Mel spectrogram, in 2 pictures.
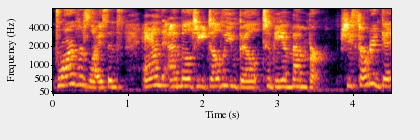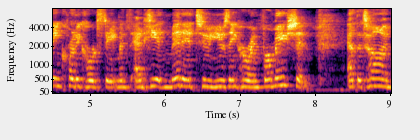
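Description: A woman TV news reporter delivering a live report outdoors at night into a handheld mic, in a measured news delivery. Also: fairly high pitch, reverberant, rough recording. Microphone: handheld microphone.

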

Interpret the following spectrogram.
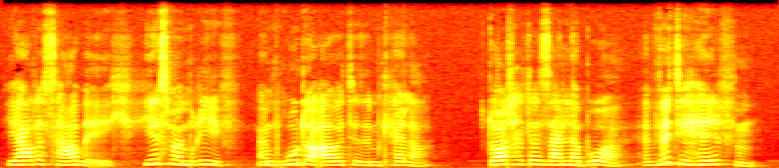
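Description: A woman's voice: a little high, normal speed, lightly acted. An actress playing an earnest young woman who helps out in a fantasy audio drama.

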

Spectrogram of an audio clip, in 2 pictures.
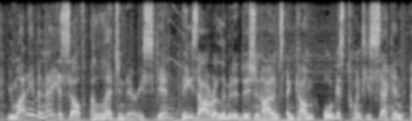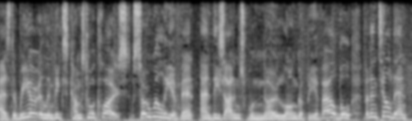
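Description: A man reading scripted gaming news as a video host, in an upbeat promotional manner. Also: high-pitched. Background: music.

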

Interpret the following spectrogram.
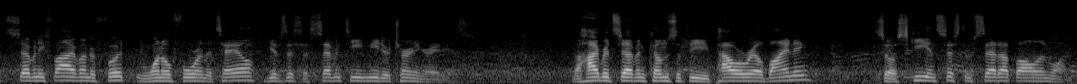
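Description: A man's voice: a little high, slight background noise. A man in his thirties presenting skis at a trade show booth, talking in a confident, fluent sales manner. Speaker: ski company executive presenting products. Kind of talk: product demo presentation.

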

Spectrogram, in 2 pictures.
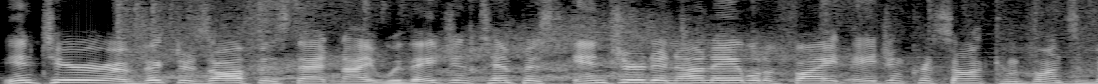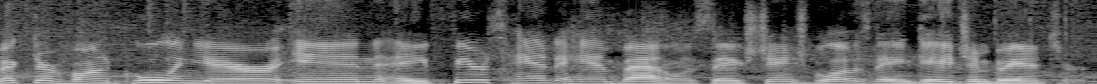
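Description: A man in his thirties, excitable and sweary, hosting casually and reading scripts aloud as a dramatic narrator. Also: sits high, normal speed, hardly any pauses. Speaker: host of an improv movie-writing show. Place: home room, video call. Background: music.

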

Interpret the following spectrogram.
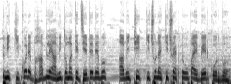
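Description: Man acting a stern, mellow-voiced village family man. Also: high-pitched, expressive, brisk, soft background music. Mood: upset. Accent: Bengali. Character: stern, emotional men of a feuding village family. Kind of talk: Bengali cartoon voice acting.

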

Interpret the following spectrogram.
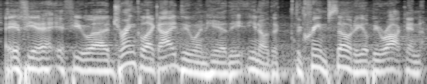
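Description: A woman's voice: rumbling low, a little fast, slight background noise. A middle-aged woman hosting a music radio show with upbeat, joking DJ patter and casual banter, close on a broadcast mic. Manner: playful, joking. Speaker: radio DJ and host. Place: small home radio studio. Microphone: close broadcast mic on boom arm, headset. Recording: music playing under the voice. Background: loud music.

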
